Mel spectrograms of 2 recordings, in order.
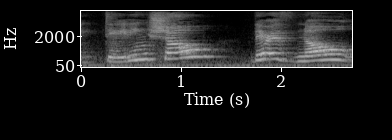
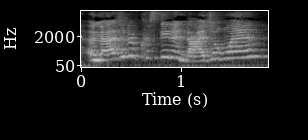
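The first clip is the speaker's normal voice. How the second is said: much higher, giggling imitation of her; laughing mock quote; 7 semitones higher than usual. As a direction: mimic her laughing taunt. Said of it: "This girl starts laughing".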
